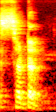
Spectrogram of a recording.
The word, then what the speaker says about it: subtle: गए और आधे बच्चे सबटिल पे आ गए। हालांकि ये दोनों पढ़ना गलत है। ये बेसिकली है सटल, सटल नॉट सबटिल, because B is silent, क्योंकि बी के साथ टी आ रहा है।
